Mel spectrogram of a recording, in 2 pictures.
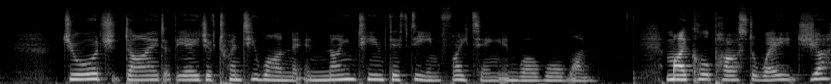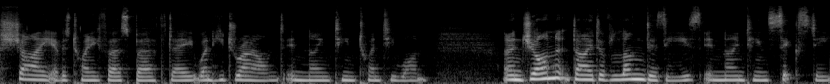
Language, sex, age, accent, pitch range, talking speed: English, female, 30-49, British, 190-235 Hz, 130 wpm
